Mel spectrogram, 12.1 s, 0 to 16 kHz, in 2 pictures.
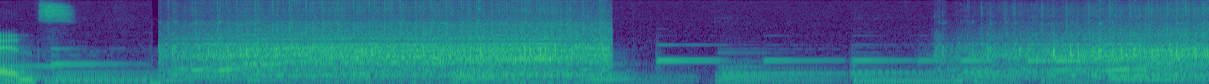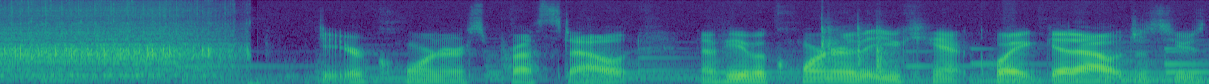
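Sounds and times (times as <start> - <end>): sewing machine stitching: 0.8 - 3.1, 4.7 - 7.3.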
